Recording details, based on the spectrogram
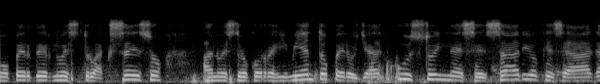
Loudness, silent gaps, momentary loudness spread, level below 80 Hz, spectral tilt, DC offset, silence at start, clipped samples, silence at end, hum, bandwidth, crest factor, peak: -23 LUFS; none; 4 LU; -58 dBFS; -5.5 dB/octave; under 0.1%; 0 s; under 0.1%; 0 s; none; 8.8 kHz; 14 dB; -8 dBFS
